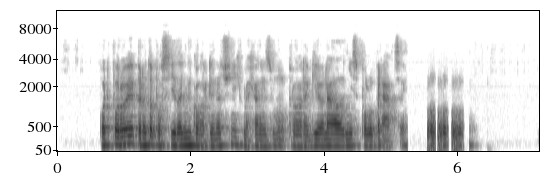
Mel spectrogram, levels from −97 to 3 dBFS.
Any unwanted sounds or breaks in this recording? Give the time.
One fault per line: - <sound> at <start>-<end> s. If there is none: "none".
- laugh at 5.5-6.1 s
